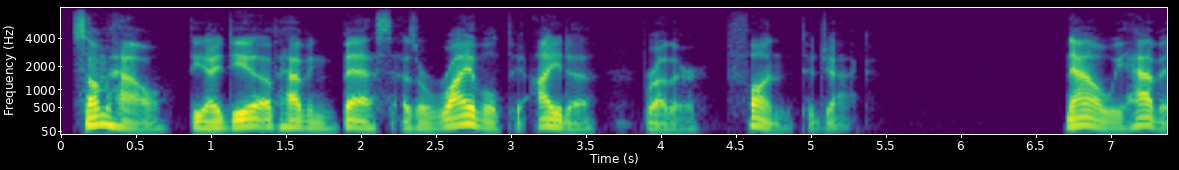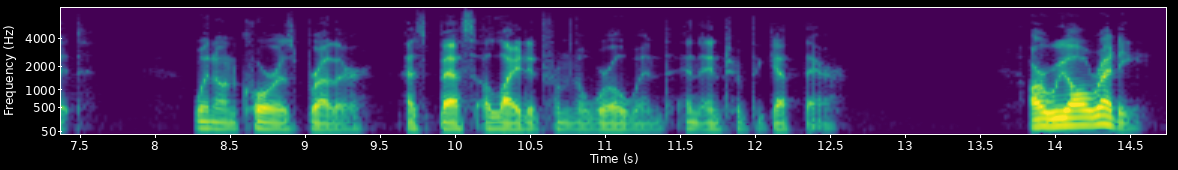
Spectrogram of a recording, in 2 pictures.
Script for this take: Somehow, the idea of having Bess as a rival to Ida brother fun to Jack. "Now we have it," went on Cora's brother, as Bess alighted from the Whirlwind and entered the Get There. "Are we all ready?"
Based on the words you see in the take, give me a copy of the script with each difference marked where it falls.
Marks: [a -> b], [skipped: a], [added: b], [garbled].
Somehow, the idea of having Bess as a rival to Ida brother fun to Jack. "Now we have it," went on Cora's brother, as Bess alighted from the Whirlwind and entered the Get There. "Are we all ready?"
